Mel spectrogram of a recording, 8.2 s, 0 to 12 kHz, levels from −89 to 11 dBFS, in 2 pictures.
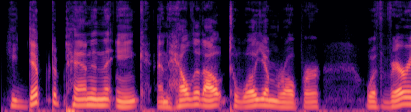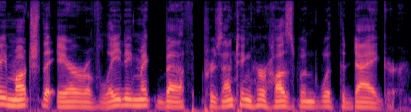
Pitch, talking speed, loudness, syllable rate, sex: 120 Hz, 205 wpm, -17 LUFS, 5.1 syllables/s, male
